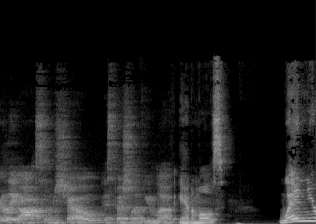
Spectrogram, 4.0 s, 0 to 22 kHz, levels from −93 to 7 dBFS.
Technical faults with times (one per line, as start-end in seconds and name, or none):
0.00-2.15 switch to a distant microphone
